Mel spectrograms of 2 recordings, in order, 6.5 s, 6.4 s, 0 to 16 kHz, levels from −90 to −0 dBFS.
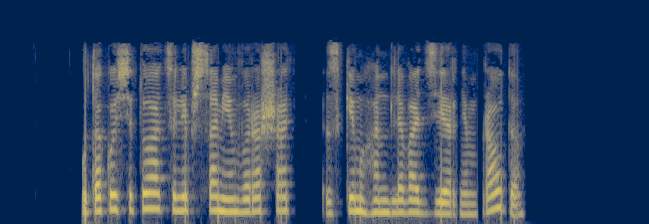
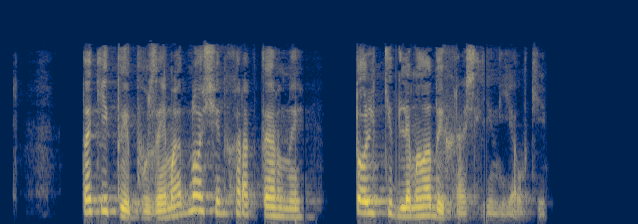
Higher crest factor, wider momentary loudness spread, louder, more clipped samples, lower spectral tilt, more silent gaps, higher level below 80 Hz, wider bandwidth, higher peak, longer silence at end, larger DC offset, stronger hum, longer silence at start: about the same, 18 dB vs 18 dB; second, 10 LU vs 14 LU; about the same, -18 LUFS vs -18 LUFS; neither; second, -4 dB/octave vs -5.5 dB/octave; about the same, 2.97-3.22 s vs 3.30-3.55 s; about the same, -52 dBFS vs -56 dBFS; about the same, 8.2 kHz vs 7.8 kHz; about the same, -2 dBFS vs -2 dBFS; first, 1.25 s vs 0.95 s; neither; neither; about the same, 0.8 s vs 0.85 s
